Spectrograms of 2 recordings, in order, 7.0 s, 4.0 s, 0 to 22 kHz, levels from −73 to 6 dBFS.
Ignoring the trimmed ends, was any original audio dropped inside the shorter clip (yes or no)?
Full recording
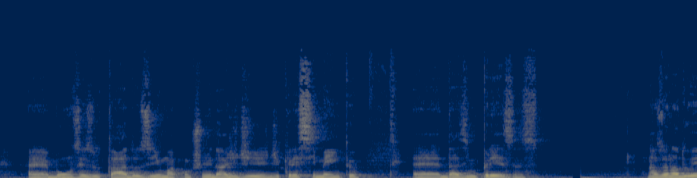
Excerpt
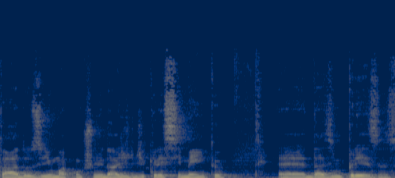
yes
